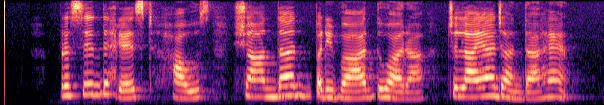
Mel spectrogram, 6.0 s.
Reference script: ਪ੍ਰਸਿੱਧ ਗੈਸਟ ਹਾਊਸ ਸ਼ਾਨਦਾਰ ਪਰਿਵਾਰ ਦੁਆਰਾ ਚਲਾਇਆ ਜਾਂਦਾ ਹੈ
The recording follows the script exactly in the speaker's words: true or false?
true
